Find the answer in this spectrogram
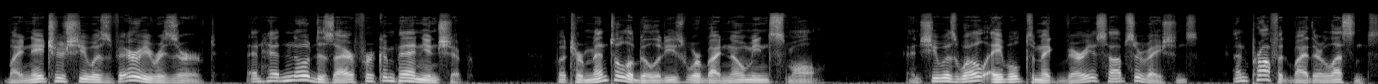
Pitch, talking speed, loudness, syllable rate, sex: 115 Hz, 150 wpm, -16 LUFS, 5.0 syllables/s, male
